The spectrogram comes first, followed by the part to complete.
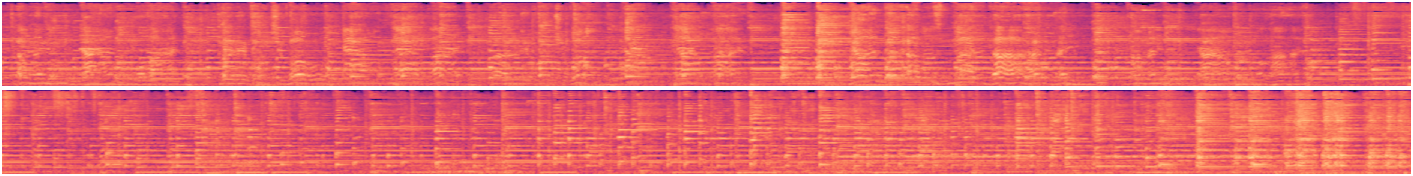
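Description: Banjo and acoustic guitar playing an instrumental break between sung verses of a folk song. Quick plucked banjo notes run over strummed guitar chords at a steady pace.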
